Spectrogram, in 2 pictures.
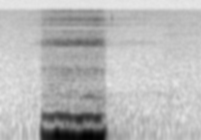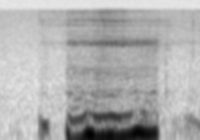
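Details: A sleeping Labrador dog snoring: two deep, low buzzing snores on breathing in, with a quiet pause between them.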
